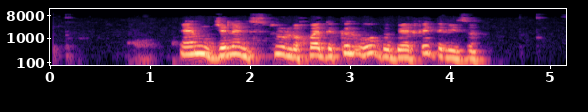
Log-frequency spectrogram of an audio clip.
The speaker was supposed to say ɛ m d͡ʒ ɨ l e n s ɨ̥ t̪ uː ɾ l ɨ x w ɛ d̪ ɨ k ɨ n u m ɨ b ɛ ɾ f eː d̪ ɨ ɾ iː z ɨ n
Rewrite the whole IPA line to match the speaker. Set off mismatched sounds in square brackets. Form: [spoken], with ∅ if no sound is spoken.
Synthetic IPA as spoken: ɛ m d͡ʒ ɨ l e n s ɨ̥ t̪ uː ɾ l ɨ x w ɛ d̪ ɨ k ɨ n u [b] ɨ b ɛ ɾ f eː d̪ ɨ [l] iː z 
